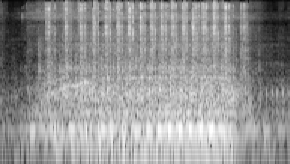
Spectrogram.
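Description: Sewing machine running steadily while stitching an Atomic Starburst quilt project, a continuous close mechanical whir with a rapid needle hum, starting and stopping cleanly within a few seconds, no talk over it.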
